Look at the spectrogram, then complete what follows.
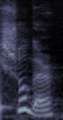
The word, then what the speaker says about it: sugar: I see sugar. Don't I see sugar? It's just sugar. Rhymes with cougar.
